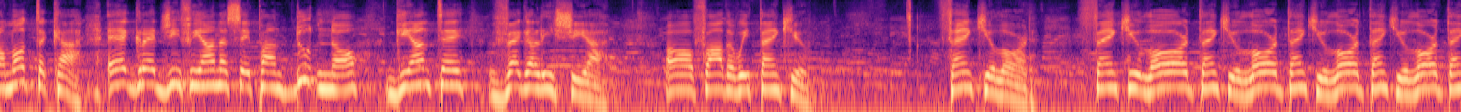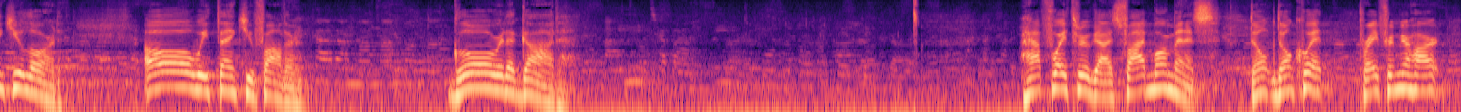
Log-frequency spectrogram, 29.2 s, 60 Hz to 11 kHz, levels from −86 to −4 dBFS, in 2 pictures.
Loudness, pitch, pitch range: -16 LUFS, 170 Hz, 140-190 Hz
